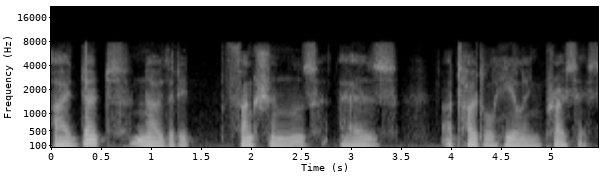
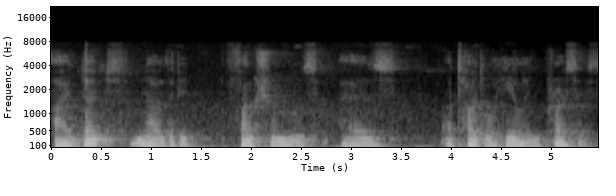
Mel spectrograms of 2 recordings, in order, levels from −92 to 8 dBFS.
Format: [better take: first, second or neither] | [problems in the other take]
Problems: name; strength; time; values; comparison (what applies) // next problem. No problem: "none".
first | background sound (Bird vocalization, bird call, bird song); 18 dB below the speech // room echo; dies away in 0.9 s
